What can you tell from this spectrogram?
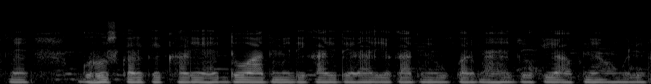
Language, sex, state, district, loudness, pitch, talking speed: Hindi, male, Bihar, Araria, -43 LUFS, 105 Hz, 195 wpm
